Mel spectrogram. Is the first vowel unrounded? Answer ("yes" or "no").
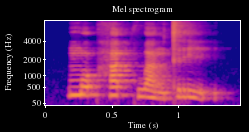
no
